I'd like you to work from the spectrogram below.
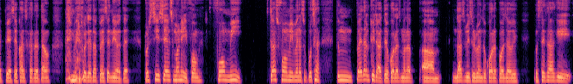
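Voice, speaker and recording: A man's voice: mid-range voice, a little mellow, no echo. Chatty young man with a dry close sound. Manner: laughs often, mixes Hindi and English; chatty, addresses listener as bro. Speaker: vlogger giving dating advice. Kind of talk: casual advice monologue.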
